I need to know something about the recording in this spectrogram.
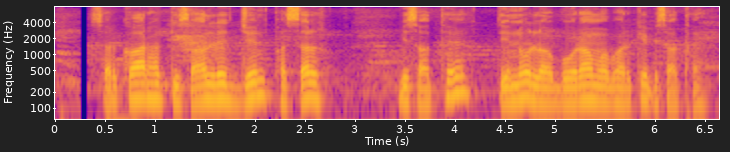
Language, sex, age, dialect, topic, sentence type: Chhattisgarhi, male, 60-100, Central, agriculture, statement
